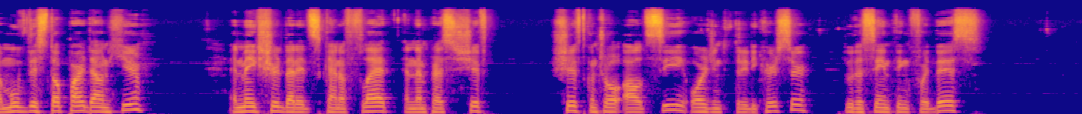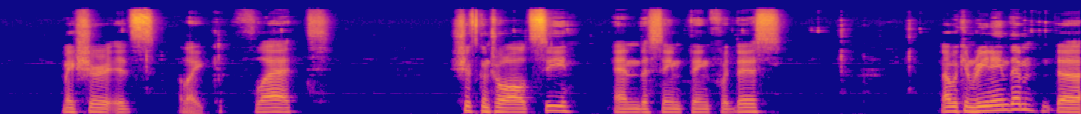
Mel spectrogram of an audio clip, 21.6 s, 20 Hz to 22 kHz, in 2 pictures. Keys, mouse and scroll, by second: 6.3 ctrl+alt+shift+c, 8.1 click, 8.1 right click, 8.3 g, 8.7-9.5 drag, 8.7-10.4 right drag, 10.6 g, 12.9-14.5 middle drag, 12.9 g, 14.5 ctrl+alt+shift+c, 16.5-18.2 right drag, 16.6 g, 18.7 ctrl+alt+shift+c, 19.4-20.0 middle drag, 20.0 BackSpace, 21.1-21.6 drag.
